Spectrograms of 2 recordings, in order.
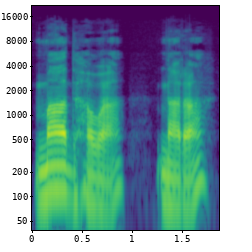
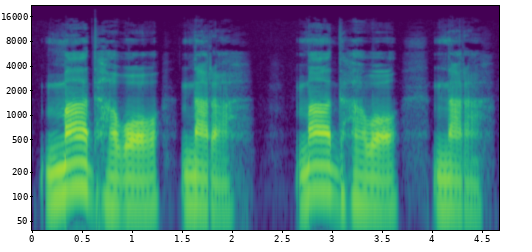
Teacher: that ancient ah sound, when it's in front of a voiced consonant in sandhi, becomes o, the long o sound.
